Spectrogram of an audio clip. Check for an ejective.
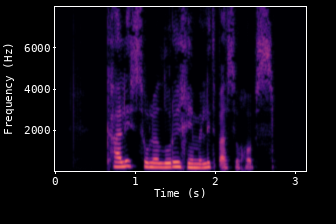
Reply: present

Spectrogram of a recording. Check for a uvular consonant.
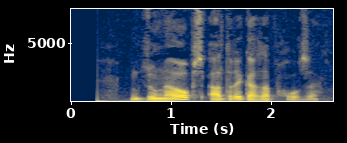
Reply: present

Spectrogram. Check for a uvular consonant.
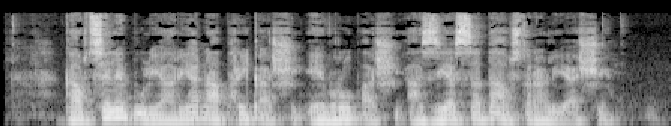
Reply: absent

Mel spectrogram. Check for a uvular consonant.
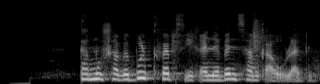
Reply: present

